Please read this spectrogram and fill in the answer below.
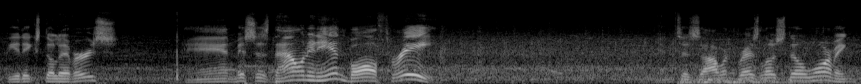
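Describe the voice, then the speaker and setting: A man's voice: fairly high pitch, expressive, slow, long pauses. A man doing live radio baseball play-by-play in short, clipped, descriptive phrases. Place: outdoor ballpark broadcast booth. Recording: loud stadium noise behind the voice.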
